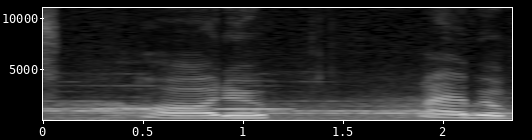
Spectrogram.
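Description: A girl's voice speaking in two phrases, with strongly rising and falling pitch.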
